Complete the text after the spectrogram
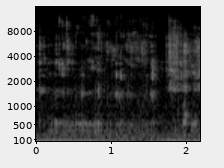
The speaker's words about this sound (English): And that's me taking a sip.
